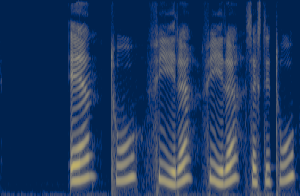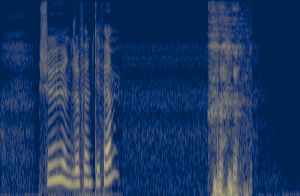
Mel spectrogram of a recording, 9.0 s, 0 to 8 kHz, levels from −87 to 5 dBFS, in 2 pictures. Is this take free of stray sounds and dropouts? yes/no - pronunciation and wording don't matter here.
no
